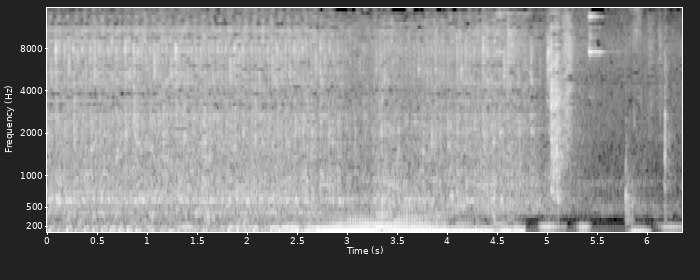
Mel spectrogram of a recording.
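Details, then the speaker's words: Yamaha Mio M3 125 scooter running with CVT removed: steady low knock about four per second unchanged, mechanic concludes fault inside engine at con-rod and its bearing, piston also pitted; connecting rod big-end bearing knock. "Jadi fix masalahnya ada di dalam mesin Di tengah ini suaranya pasti kalau analisa saya di stang seher dan lahernya yang kena"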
